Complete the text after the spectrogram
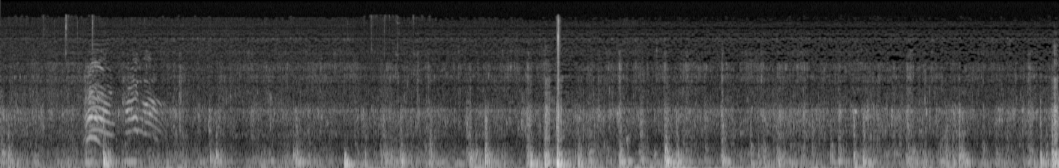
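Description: Water sloshes against a boat hull close by.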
